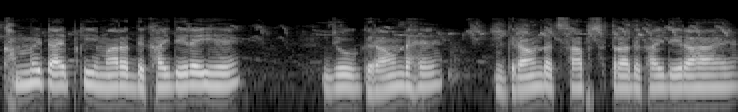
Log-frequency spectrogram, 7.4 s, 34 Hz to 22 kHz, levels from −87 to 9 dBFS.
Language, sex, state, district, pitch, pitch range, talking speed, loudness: Hindi, male, Uttar Pradesh, Lalitpur, 145 Hz, 140-155 Hz, 145 wpm, -16 LUFS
